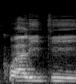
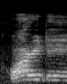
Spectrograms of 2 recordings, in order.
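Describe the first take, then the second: First: It is said plainly with a clear L. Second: It is said with R instead of L.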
